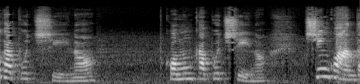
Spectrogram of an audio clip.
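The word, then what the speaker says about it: cappuccino: do início aqui vou capuccino capuccino Olha também aqui falando sobre pronúncia pronúncia do CC aqui como são dois é um só um pouquinho mais forte levemente mais sorte que tivessem um só é ser diferença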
